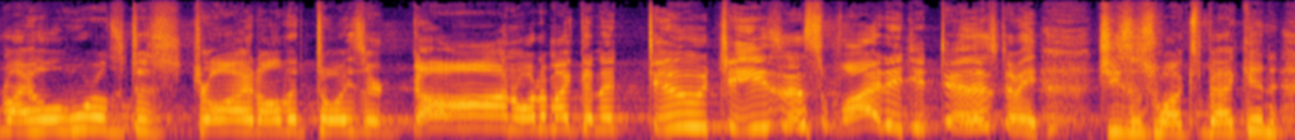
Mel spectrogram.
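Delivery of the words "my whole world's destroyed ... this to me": hammed-up high, distraught wail; crying kid. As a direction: wail like a devastated child, drawing out words. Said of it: "He's crying".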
